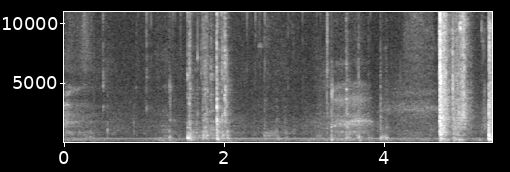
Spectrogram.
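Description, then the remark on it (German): A sewing machine stitches a hem in short, uneven bursts of mechanical clatter over a steady low motor hum, with quieter handling noises in between; no one speaks. “Ich habe jetzt fertig gesteckt und werde jetzt säumen.”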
